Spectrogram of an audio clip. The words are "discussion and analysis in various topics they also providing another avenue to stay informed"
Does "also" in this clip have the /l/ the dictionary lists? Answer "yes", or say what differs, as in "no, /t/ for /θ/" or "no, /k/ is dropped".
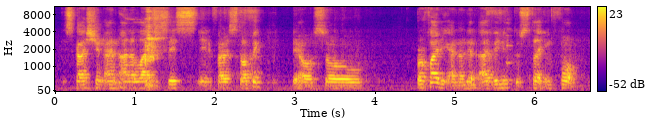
yes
